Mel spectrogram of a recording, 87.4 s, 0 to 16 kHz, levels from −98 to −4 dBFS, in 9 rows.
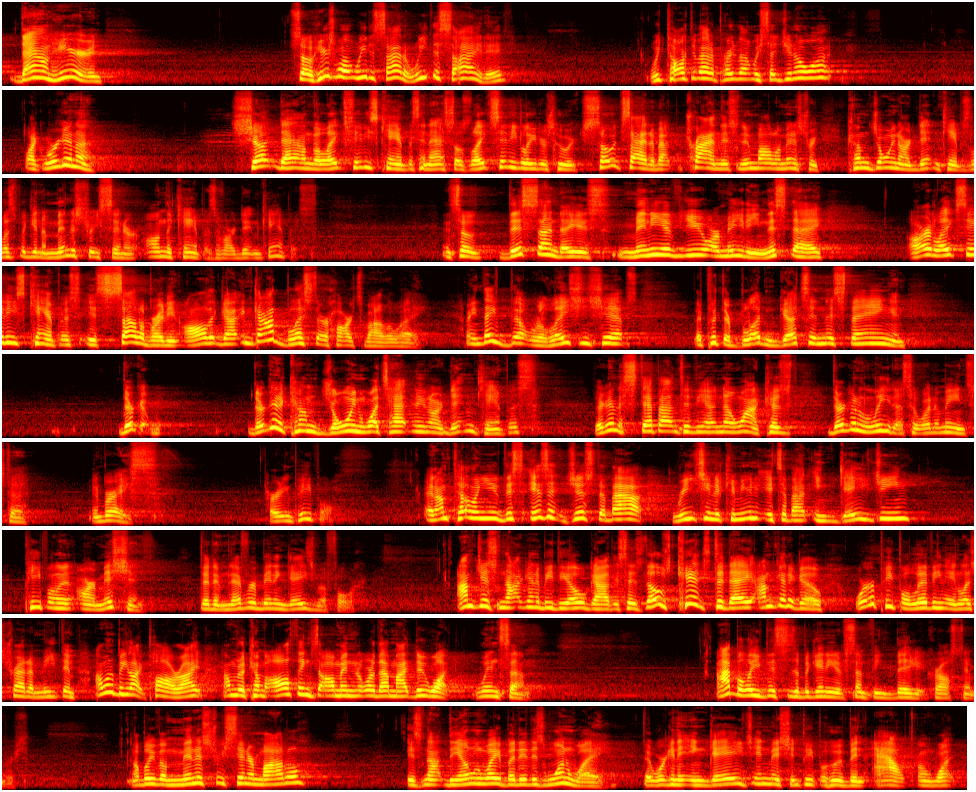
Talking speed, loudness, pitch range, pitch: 185 wpm, -32 LUFS, 165-225 Hz, 195 Hz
